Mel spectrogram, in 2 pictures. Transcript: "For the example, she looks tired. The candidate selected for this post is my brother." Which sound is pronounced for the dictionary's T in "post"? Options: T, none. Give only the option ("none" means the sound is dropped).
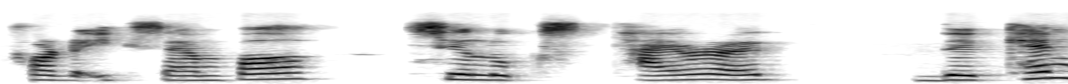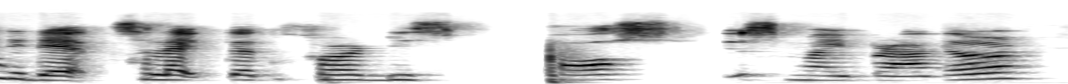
none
